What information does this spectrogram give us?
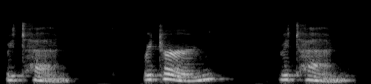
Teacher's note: Und Britisch-Englisch ist dann natürlich ohne postvokalisches R, also Return.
